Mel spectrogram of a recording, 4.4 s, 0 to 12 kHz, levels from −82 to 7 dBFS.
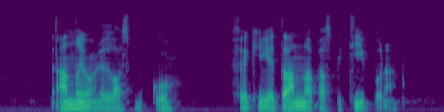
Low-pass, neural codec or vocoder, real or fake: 7.2 kHz; none; real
